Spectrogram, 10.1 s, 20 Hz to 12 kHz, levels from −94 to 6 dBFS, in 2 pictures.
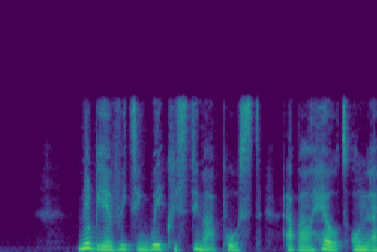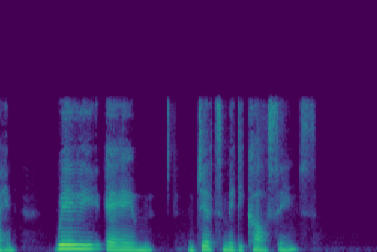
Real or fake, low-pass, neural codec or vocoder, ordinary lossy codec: fake; 7.2 kHz; codec, 16 kHz, 0.5 kbps, FunCodec, trained on LibriTTS, 25 frames a second; none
